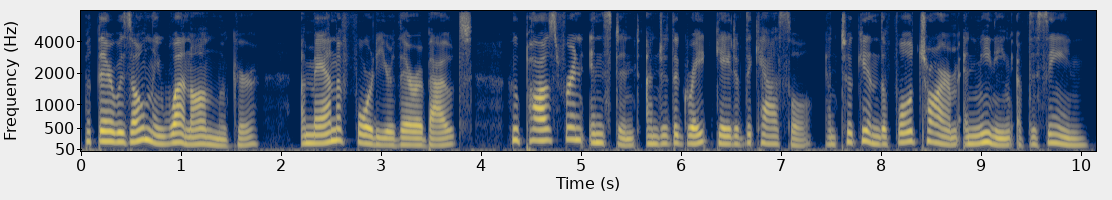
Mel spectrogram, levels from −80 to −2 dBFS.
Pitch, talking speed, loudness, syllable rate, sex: 170 Hz, 205 wpm, -20 LUFS, 5.4 syllables/s, female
